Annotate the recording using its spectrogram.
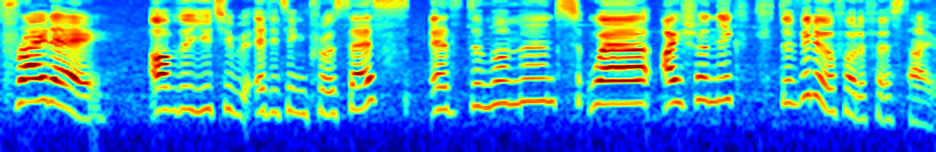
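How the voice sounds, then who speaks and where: A woman with a non-native accent talks at a fairly slow pace. Her voice is high-pitched and bright and sharp, with lively intonation. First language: not English. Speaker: travel YouTuber and video editor. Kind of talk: casual explanatory chat.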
